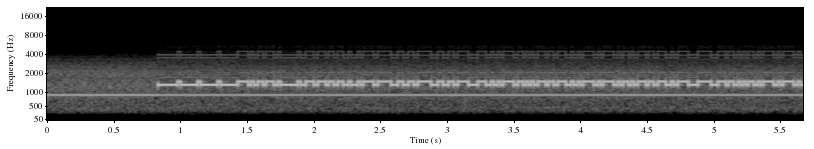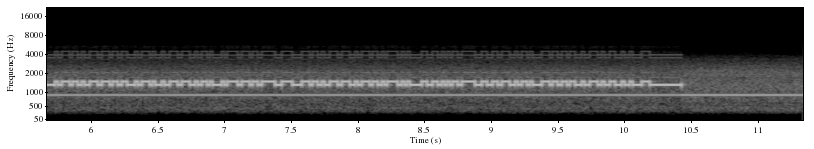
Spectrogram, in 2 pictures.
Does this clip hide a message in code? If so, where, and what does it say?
Yes: RTTY (50 baud, 170 Hz shift) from 0.8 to 10.4 s, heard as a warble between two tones, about 1400 Hz centre, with a steady whistle near 900 Hz. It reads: A PETITIONER NEED NOT SEEK A CHANGE TO AN EXISTING LAW.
